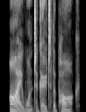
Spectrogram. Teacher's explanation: the words want go and park are stronger while to and the are much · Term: stress timed language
